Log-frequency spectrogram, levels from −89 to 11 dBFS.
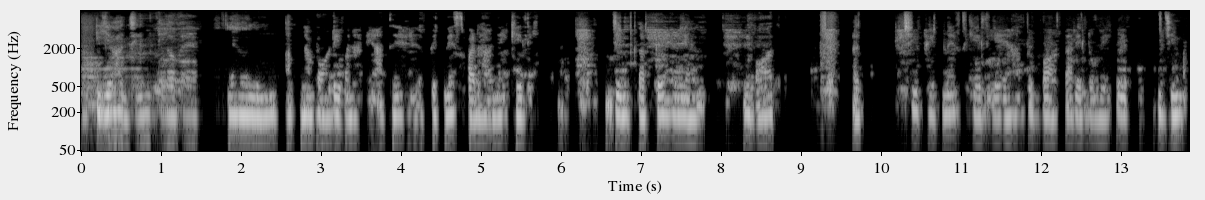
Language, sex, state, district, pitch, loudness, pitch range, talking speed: Hindi, female, Bihar, Vaishali, 175 Hz, -22 LUFS, 170-190 Hz, 140 wpm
